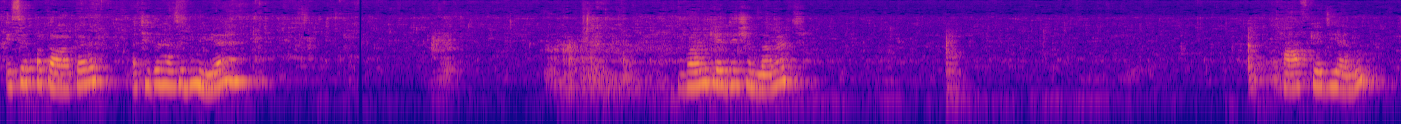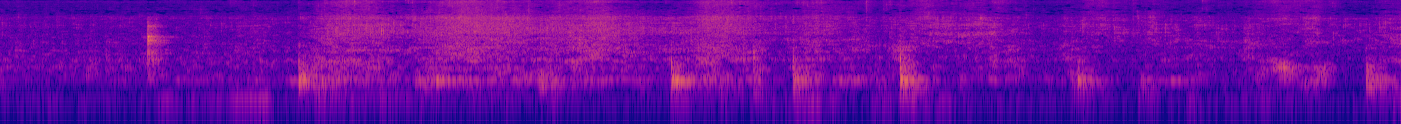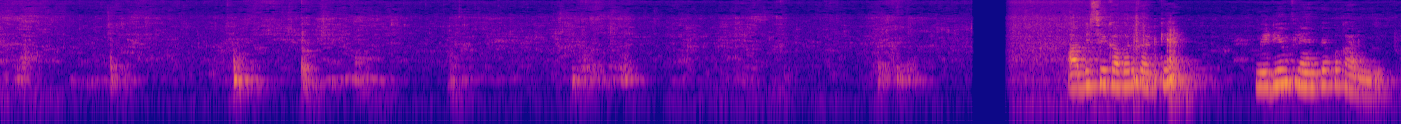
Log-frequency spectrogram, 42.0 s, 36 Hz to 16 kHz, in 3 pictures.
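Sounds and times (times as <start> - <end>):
vegetables sizzling: 0.0 - 41.8
spatula knocking and scraping wok: 9.4 - 9.8, 12.3 - 13.4, 15.4 - 15.8, 17.0 - 37.7.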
